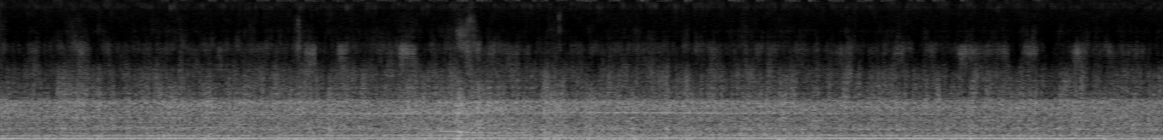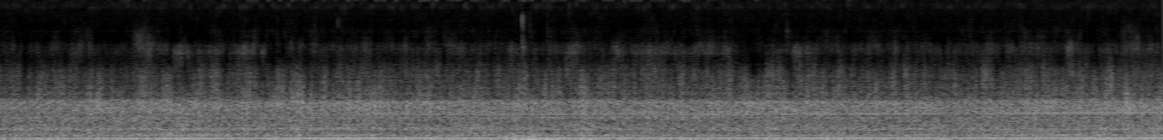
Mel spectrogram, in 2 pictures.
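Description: Steady low drone of a car driving at road speed, engine and tyre noise heard from inside the cabin.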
